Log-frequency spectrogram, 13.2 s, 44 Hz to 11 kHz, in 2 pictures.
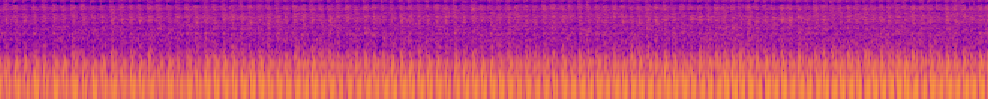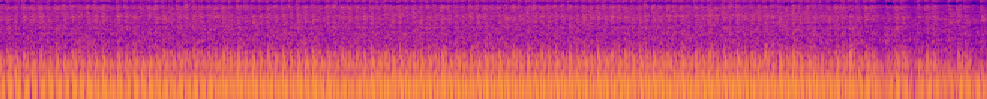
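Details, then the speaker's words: Willys CJ3B fitted with a replacement F-head engine, first firing with the amp gauge disconnected: deep, loud, uneven chuffing at idle with a heavy low drone; loud underneath, exhaust leak suspected but not confirmed. "all right I'm going to mess around with this get it going a little bit better and see if I can find that exhaust Le cuz it's kind of loud underneath"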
